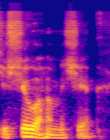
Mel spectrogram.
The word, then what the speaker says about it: Yeshua HaMashiach: Okay, so it's Yeshua HaMashiach.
